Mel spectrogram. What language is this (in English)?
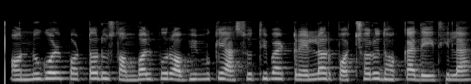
Odia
